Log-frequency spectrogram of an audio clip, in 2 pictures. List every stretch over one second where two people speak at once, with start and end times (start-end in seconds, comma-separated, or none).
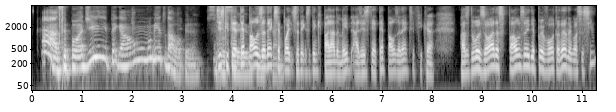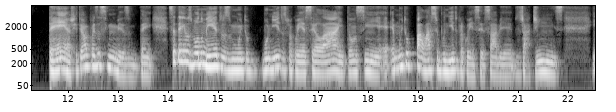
3.6-5.0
